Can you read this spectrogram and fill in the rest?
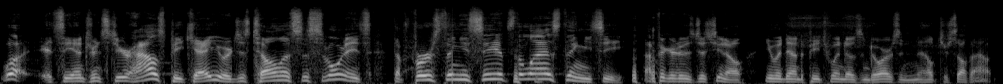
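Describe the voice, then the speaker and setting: A man's voice: on the high side, lively intonation, fairly quick, few pauses, fairly bright tone, no echo. An American man co-hosting a sports talk radio show, bantering and reading out comments in punchy, emphatic short phrases. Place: radio studio. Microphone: close studio microphone.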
